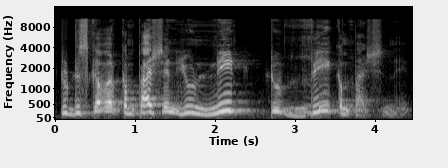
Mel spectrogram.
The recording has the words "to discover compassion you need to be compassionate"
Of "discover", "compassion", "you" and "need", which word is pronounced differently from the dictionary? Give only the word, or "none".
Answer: none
